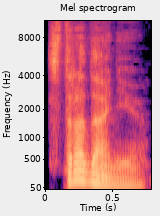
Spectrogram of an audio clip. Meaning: suffering
- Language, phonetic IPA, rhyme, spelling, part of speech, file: Russian, [strɐˈdanʲɪje], -anʲɪje, страдание, noun, Ru-страдание.ogg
